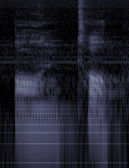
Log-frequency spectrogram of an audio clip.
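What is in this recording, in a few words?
"ontop", Nigerian Pidgin, male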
